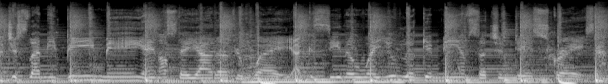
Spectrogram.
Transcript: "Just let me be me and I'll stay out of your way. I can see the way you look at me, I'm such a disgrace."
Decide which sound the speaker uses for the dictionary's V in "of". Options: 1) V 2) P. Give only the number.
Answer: 1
